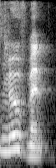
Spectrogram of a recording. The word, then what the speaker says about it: MVMT: chal I love it uh mvmt uh watches pronounced movement if if you were wondering they took the vows out it's pronounced movement watches found out on the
